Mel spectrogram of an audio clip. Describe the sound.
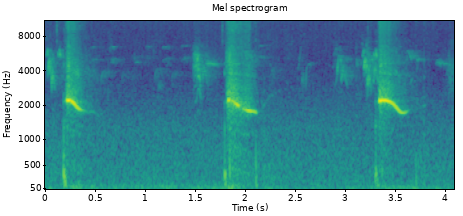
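A voice imitates a night bird's call: three single whistled notes, each sliding downward, repeated at an even, unhurried pace, clear with no talking.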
